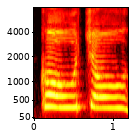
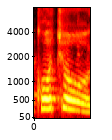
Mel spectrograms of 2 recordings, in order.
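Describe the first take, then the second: First: The first syllable has an added u sound. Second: The first syllable is a plain short o. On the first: The speaker calls it right. "tapi kita kayak kou ada U-nya" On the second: The speaker calls it wrong. "Kalau untuk orang awam mah dibaca aja Kocho gitu kan"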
